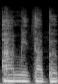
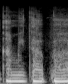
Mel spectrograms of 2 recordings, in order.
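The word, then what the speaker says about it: Amitābha: of the name of amitaba Buddha the a in amitaba is very important and should not be pronounced as om for like in the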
